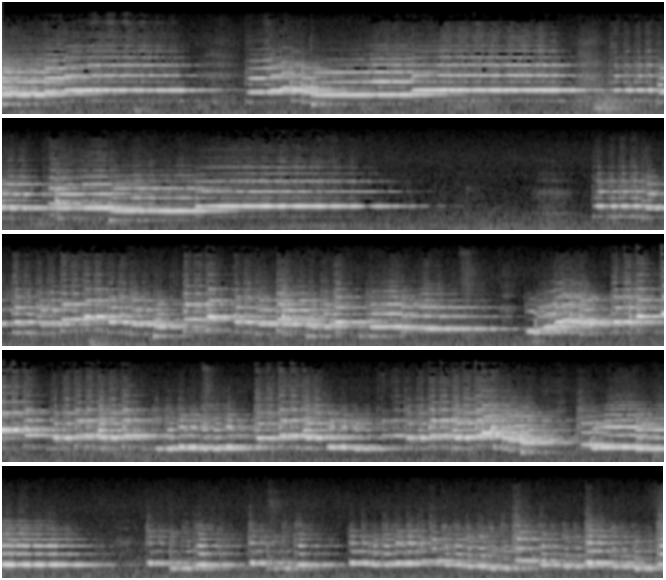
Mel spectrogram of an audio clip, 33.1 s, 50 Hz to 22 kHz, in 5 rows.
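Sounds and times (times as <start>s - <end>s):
solo flute playing runs: 0.0s - 10.9s, 12.5s - 33.0s.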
